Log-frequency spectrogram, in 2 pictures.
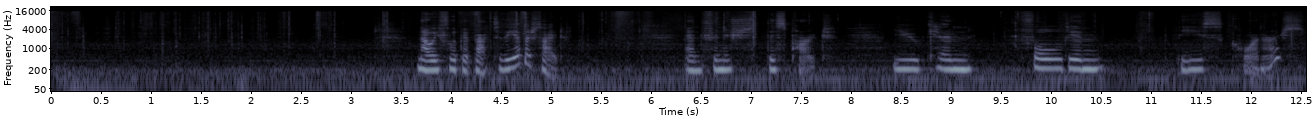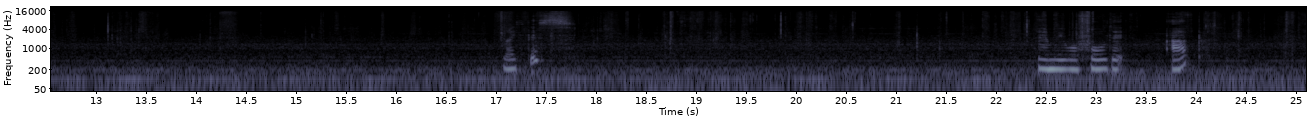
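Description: Paper crinkles and rustles as it is folded.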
